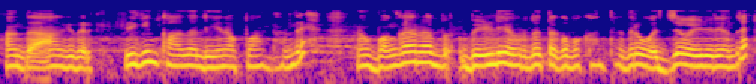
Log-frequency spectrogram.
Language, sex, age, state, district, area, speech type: Kannada, female, 18-30, Karnataka, Bellary, rural, spontaneous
